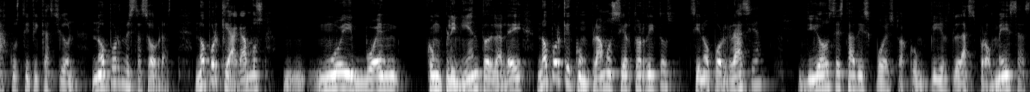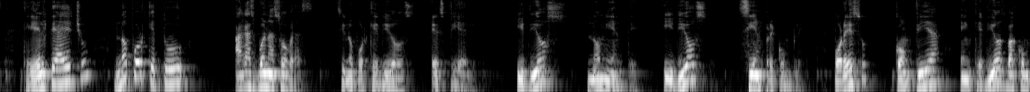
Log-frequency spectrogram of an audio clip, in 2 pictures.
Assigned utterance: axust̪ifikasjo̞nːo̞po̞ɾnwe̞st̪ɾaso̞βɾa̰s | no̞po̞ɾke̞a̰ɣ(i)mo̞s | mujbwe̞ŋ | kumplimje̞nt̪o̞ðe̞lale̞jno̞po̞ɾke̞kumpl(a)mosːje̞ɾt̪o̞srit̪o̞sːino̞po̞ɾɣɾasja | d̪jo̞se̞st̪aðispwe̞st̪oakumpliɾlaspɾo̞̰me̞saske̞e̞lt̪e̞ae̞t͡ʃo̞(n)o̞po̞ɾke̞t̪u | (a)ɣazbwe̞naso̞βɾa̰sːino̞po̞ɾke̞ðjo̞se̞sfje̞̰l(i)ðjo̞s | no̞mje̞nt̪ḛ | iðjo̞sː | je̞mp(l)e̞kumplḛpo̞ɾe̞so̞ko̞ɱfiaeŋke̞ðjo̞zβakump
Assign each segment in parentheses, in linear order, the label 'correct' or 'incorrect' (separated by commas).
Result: incorrect, correct, correct, correct, correct, incorrect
